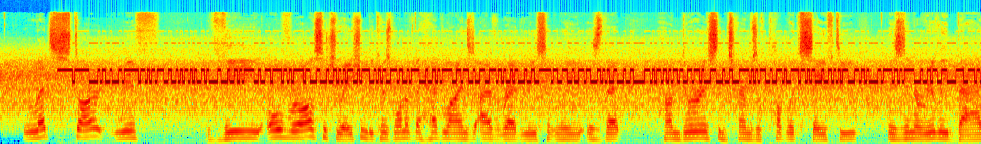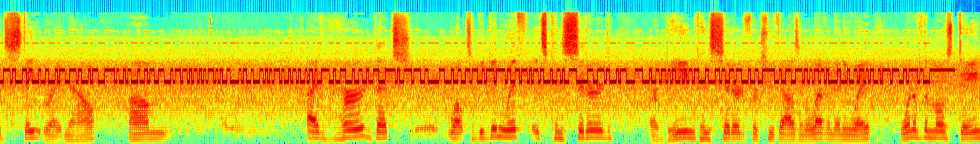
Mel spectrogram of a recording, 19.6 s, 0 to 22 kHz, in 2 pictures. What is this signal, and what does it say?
RTTY (45.45 baud, 850 Hz shift), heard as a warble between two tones, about 2550 Hz centre, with radio static and speech in English. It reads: JURSE XLKXA YGRCG XPLCD VWLAS TFFPZ MYLBJ YNEKX WOCCN HCHMD WHJYS YDDBL LMBUT PGKPF BTCHO JRANP VLCFE JGUKM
